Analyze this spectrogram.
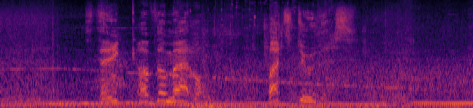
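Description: Car tyres thump and rattle over rough ground.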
